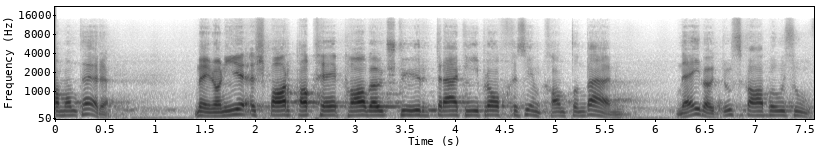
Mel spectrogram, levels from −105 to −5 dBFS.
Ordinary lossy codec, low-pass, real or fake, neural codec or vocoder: none; 14.4 kHz; fake; autoencoder, 48 kHz, 32 numbers a frame, DAC-VAE, trained on Japanese speech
